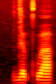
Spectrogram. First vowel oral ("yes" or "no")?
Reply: yes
